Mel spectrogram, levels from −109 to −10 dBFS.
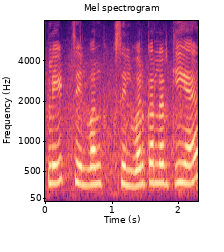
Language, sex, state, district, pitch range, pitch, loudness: Hindi, female, Haryana, Rohtak, 295-315 Hz, 305 Hz, -14 LUFS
